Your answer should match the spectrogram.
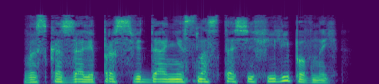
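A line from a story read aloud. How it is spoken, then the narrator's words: Mumbled. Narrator (Russian): пробормотал он наконец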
